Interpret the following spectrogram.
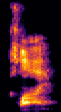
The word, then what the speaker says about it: climb: Remember, silent b, climb.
